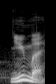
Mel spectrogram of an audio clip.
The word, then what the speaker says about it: pneuma: Right now, the element is lightning, which draws the pneuma here to replenish the aether. Because I was feeling that P is silent.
